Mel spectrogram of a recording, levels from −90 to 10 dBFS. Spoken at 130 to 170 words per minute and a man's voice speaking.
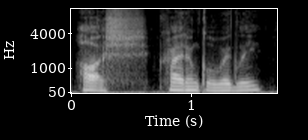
Yes: average, 140 wpm; male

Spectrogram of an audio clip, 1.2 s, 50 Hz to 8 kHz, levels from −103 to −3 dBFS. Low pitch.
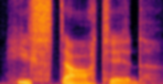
No: medium, 185 Hz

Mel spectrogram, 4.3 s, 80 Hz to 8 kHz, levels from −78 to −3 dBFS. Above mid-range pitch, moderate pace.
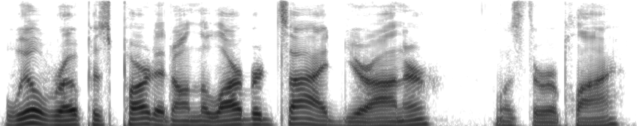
No: low, 105 Hz; average, 195 wpm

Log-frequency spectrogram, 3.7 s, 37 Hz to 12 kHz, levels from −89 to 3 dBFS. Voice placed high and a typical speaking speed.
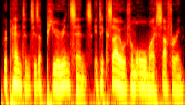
No: low, 105 Hz; average, 180 wpm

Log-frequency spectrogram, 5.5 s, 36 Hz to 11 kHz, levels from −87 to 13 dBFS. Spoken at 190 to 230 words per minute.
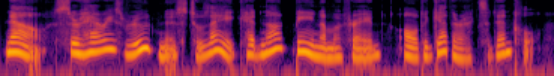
No: average, 150 wpm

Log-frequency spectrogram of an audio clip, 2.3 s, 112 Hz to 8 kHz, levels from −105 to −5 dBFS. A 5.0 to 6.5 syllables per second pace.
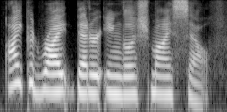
No: 4.7 syllables/s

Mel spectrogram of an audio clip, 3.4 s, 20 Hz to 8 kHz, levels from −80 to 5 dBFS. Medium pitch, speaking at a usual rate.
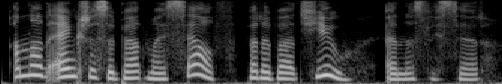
No: high, 240 Hz; average, 180 wpm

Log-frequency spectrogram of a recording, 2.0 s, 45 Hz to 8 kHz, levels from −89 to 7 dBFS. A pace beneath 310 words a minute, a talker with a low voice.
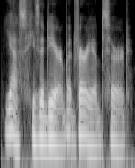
Yes: fast, 205 wpm; low, 110 Hz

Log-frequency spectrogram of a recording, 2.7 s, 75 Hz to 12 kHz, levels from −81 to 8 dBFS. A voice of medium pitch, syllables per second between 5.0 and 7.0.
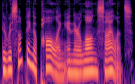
Yes: medium, 170 Hz; 5.9 syllables/s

